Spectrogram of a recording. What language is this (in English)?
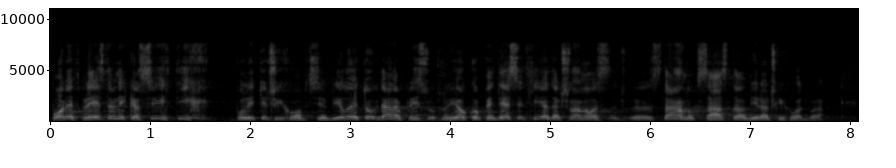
Serbian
